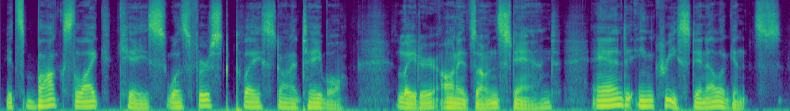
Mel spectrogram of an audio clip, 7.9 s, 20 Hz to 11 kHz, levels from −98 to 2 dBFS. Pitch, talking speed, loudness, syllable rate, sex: 100 Hz, 145 wpm, -17 LUFS, 3.9 syllables/s, male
